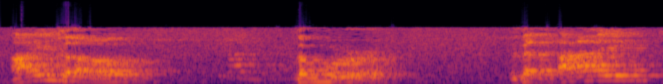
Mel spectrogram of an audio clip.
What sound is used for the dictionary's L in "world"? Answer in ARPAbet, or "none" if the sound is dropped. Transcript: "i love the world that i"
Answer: none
